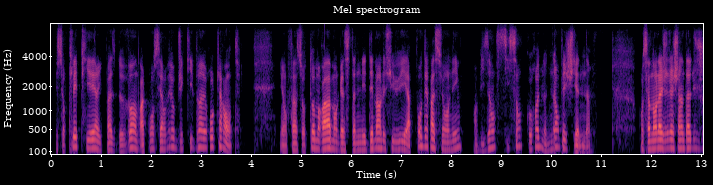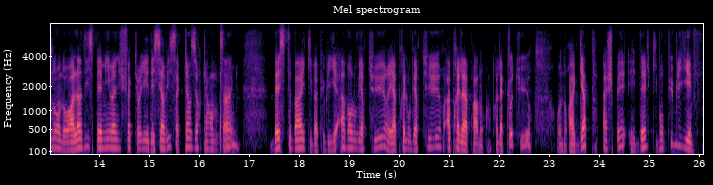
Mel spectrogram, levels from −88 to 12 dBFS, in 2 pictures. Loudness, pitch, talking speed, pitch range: -29 LUFS, 140 Hz, 160 wpm, 125-155 Hz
